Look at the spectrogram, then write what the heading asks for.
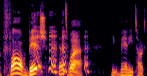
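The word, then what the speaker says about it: Falme: And he says, Falm, because it's pronounced Falm Moraine.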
